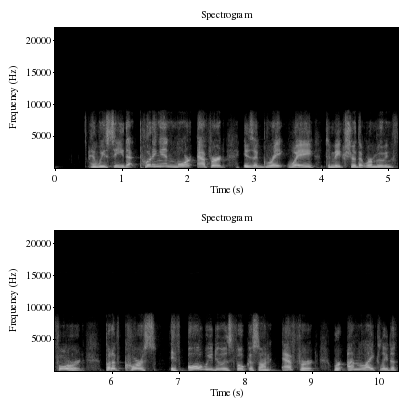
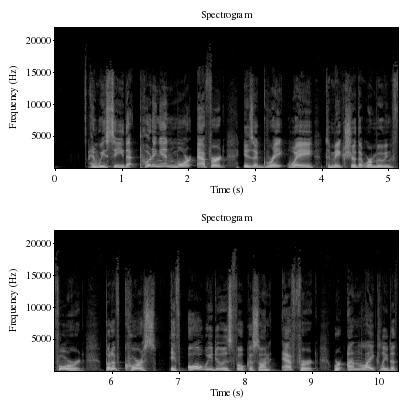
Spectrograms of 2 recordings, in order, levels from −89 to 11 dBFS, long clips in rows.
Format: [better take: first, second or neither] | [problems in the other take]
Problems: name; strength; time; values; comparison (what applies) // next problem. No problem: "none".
second | garbled, watery; badly; nothing above 7.5 kHz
